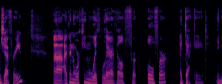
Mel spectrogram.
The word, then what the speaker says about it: Laravel: But back then, nobody knew what Laravel was. In fact, when people heard the word, they called it Laravel, not Laravel. And actually, some people still do today. But trust me, the correct pronunciation is Laravel.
